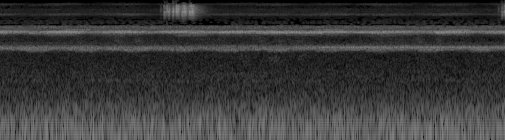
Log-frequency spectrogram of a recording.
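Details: New England crickets on a summer night: continuous shrill trilling in overlapping high bands, unbroken from start to end, one short sharper buzz just before the second mark, quiet low background hum.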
